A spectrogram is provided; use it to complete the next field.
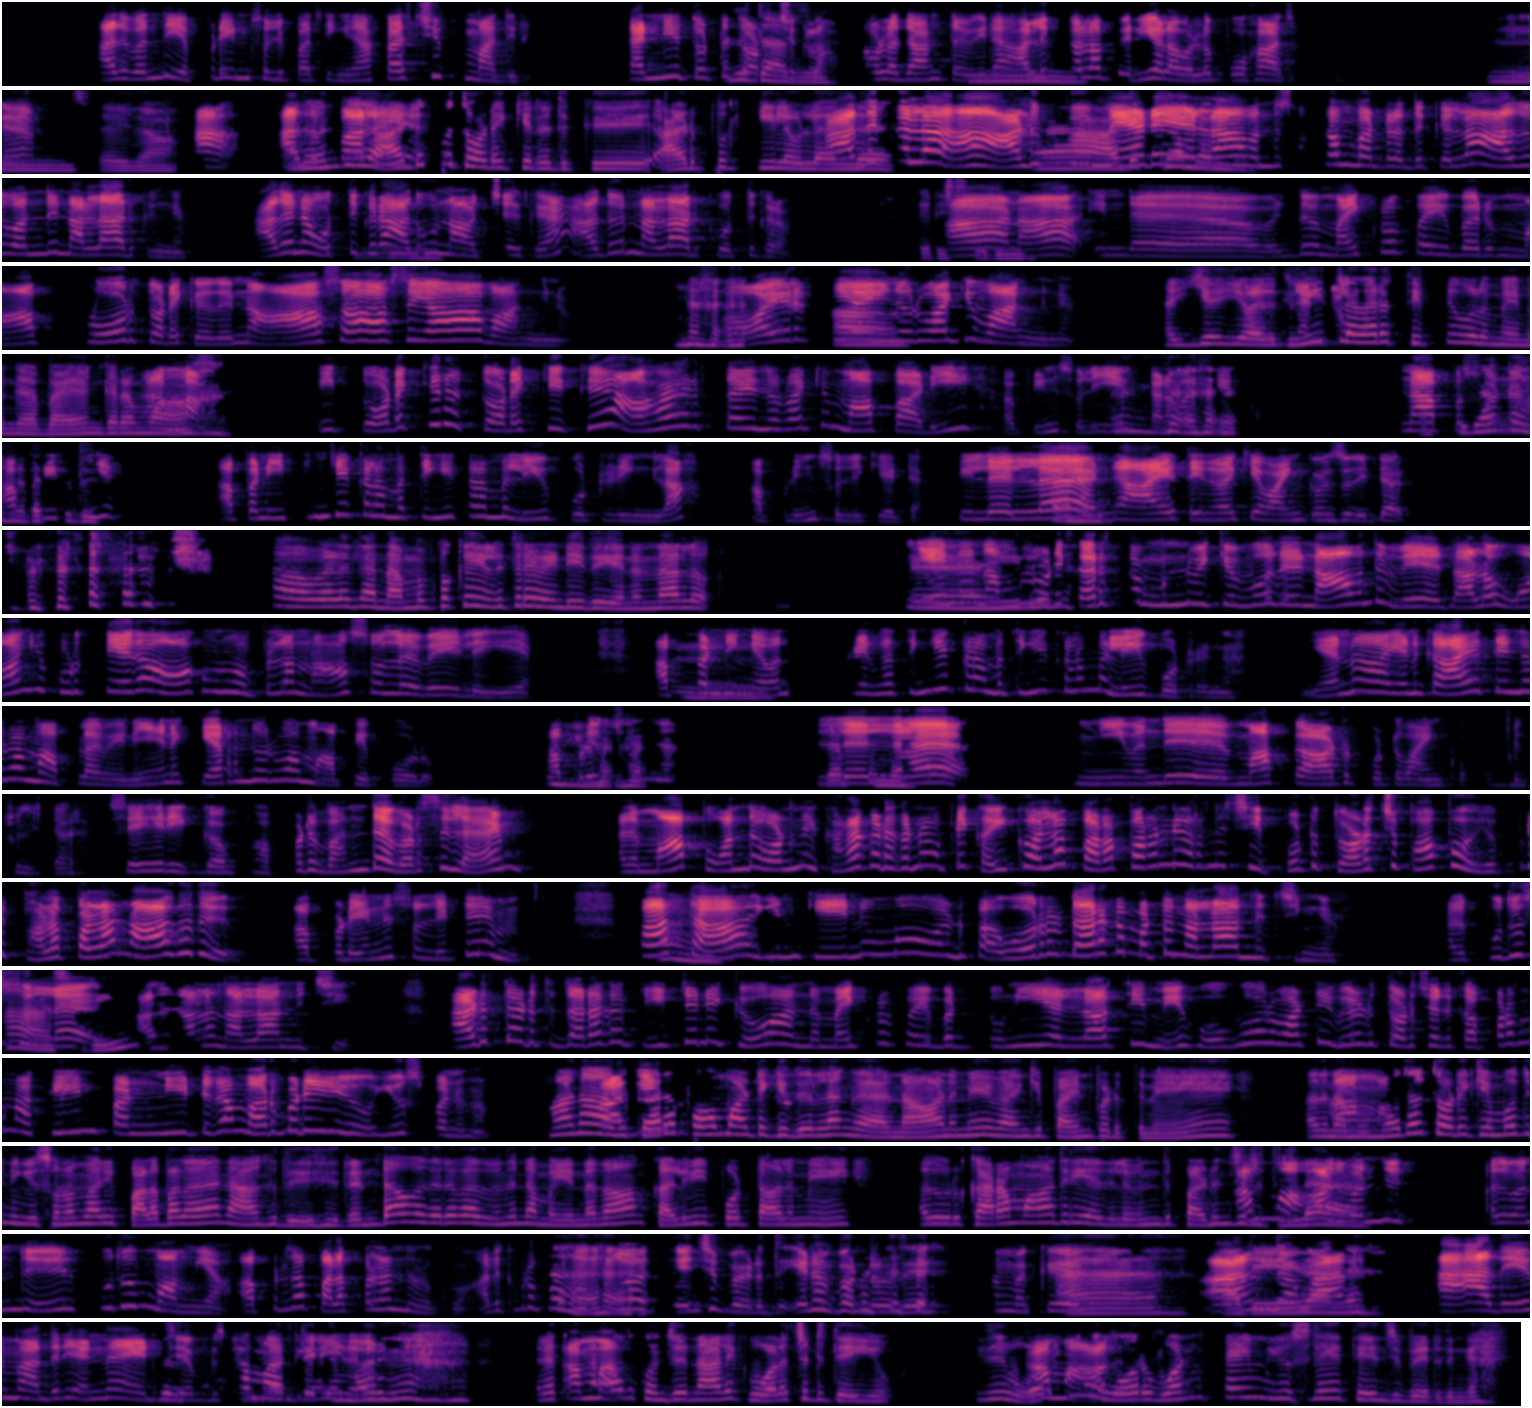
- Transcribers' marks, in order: drawn out: "ம்"; tapping; in English: "மைக்ரோஃபைபர் மாப் ப்ளோர்"; laugh; chuckle; laugh; chuckle; laugh; other noise; other background noise; "அதுலாம்" said as "அலாம்"; unintelligible speech; in English: "மாப்பெல்லாம்"; laugh; in English: "மாப்பே"; "போதும்" said as "போரும்"; in English: "மாப்பே"; in English: "மாப்பு"; lip smack; "தடவ" said as "தடக"; "தடவை" said as "தடக"; in English: "மைக்ரோஃபைபர்"; chuckle; laugh; laughing while speaking: "தேஞ்சு போயிடுது. என்ன பண்றது?"
- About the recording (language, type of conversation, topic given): Tamil, podcast, எளிய, குறைந்த செலவில் வீட்டை சுத்தம் செய்யும் நுட்பங்கள் என்ன?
